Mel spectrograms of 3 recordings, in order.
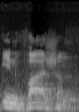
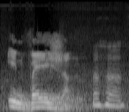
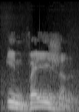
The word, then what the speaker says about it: invasion: should avoid saying is inversion v no the verb invade to invade then you say Invasion Invasion not inversion okay got it Willis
